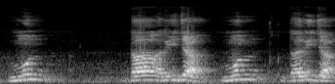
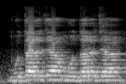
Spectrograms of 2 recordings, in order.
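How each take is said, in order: First: मुंदरिजा slowly as mun-da-ri-ja with full n; correct mundarija. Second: मुदरजा clipped as mu-dar-ja without the n; wrong mudarja. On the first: Teacher slowly modelling correct मुंदरिजा for pupils. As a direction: spell out मुंदरिजा slowly, every syllable. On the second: Teacher imitating pupils' wrong मुदरजा. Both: Shown as a demonstration. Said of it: "तो मुदरजा गलत है".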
